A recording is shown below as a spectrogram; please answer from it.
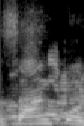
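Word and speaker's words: Tsangpo: तो हाँ, सांगपो. T silent होगा.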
